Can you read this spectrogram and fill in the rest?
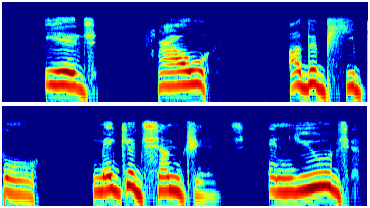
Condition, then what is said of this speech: Cerebral palsy. I'm listening to your voice right now, and your voice is very, I like your voice.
